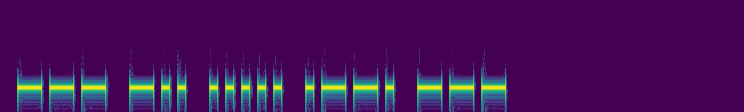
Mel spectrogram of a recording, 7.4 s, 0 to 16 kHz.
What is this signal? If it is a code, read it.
Morse code, heard as a keyed tone, about 15 wpm, 700 Hz. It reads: OD5PO
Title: DXCC-100 Call Signs - 5 Characters - 15wpm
